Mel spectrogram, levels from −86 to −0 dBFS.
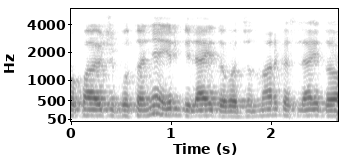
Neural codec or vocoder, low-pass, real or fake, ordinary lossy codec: autoencoder, 48 kHz, 128 numbers a frame, DAC-VAE, trained on Japanese speech; 5.4 kHz; fake; AAC, 32 kbps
